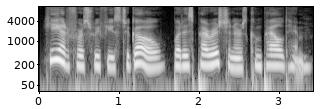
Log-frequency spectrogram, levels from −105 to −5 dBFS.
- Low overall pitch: No, high, 190 Hz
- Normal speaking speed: Yes, average, 190 wpm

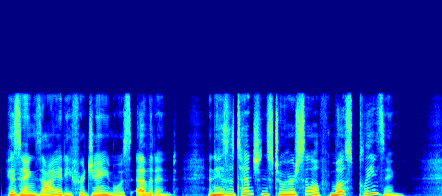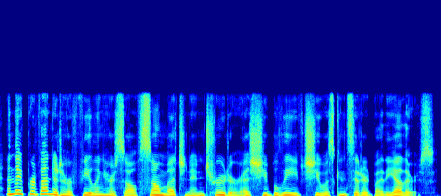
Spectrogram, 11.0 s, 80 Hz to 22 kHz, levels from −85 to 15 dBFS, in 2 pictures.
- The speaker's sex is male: No, female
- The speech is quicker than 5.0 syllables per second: Yes, 5.2 syllables/s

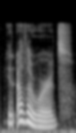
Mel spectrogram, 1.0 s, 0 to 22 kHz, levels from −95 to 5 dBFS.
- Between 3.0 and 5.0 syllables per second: No, 5.3 syllables/s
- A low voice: No, medium, 185 Hz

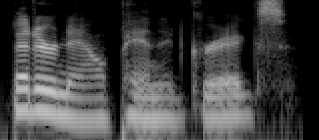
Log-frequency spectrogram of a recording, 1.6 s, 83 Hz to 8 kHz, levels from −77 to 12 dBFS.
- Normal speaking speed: Yes, average, 150 wpm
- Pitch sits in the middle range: Yes, medium, 180 Hz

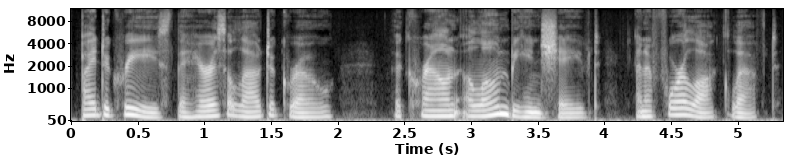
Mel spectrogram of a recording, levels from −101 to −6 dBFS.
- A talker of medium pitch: Yes, medium, 160 Hz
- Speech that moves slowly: No, average, 190 wpm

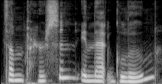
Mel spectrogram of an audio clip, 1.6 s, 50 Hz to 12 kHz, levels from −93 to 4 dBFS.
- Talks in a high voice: Yes, high, 220 Hz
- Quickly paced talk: No, average, 185 wpm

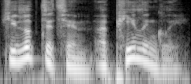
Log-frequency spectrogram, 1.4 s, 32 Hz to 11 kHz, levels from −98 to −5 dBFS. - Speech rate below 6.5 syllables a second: No, 6.9 syllables/s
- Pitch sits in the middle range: No, low, 130 Hz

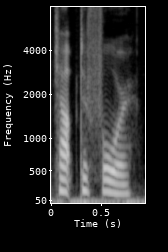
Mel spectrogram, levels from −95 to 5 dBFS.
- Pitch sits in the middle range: Yes, medium, 170 Hz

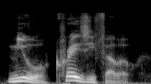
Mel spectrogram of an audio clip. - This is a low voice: Yes, low, 115 Hz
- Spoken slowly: Yes, slow, 120 wpm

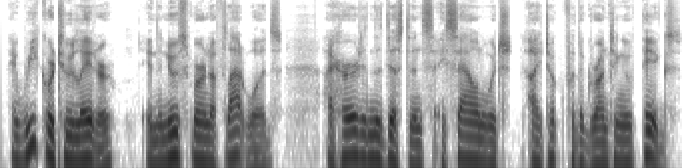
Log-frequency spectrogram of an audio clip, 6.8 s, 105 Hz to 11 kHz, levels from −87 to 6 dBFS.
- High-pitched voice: No, low, 120 Hz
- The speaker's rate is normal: No, fast, 230 wpm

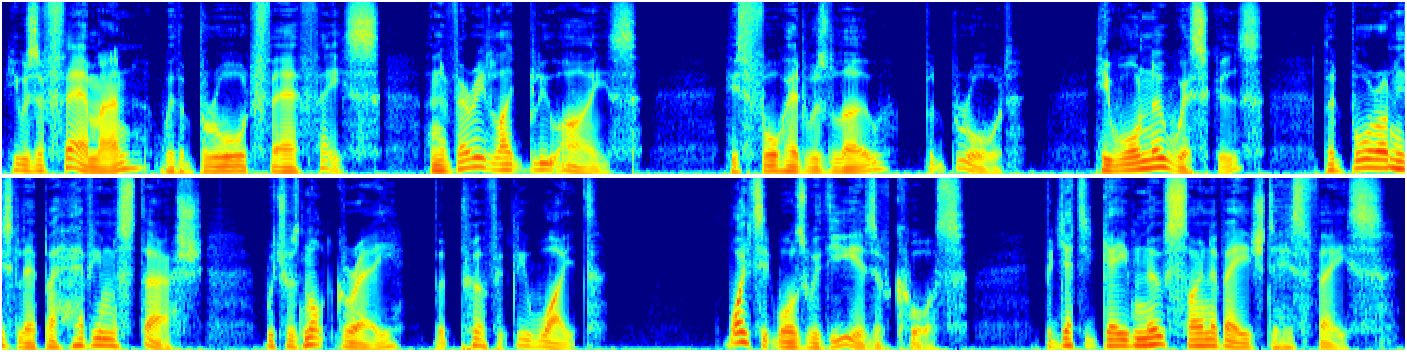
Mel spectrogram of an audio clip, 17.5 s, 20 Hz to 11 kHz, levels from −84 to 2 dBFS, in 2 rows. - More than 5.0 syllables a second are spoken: Yes, 5.2 syllables/s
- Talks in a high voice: No, low, 105 Hz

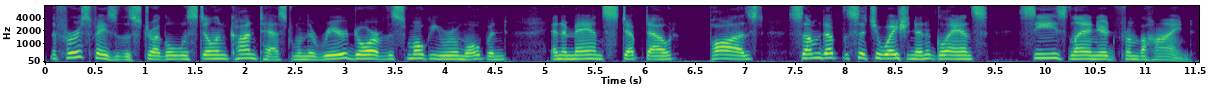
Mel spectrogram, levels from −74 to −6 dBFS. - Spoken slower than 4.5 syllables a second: No, 5.0 syllables/s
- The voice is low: No, high, 190 Hz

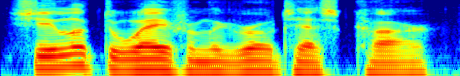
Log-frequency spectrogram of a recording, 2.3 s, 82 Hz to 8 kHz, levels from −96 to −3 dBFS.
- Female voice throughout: No, male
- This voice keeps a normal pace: Yes, average, 180 wpm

